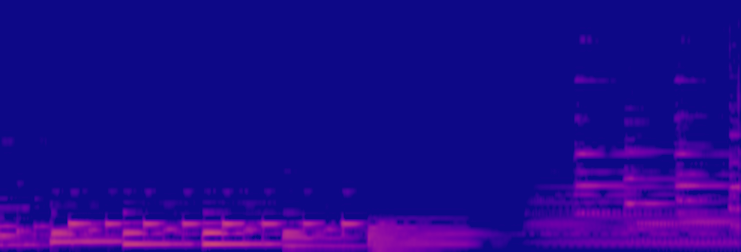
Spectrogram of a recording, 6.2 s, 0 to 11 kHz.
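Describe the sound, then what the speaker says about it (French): Carillon bells in the Peace Tower, a 53-bell instrument, ringing a slow melody of struck notes with lingering resonance, moderately quiet, later blending into a brighter cluster of overlapping tones. "La tour abrite un carillon comprenant 53 cloches."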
